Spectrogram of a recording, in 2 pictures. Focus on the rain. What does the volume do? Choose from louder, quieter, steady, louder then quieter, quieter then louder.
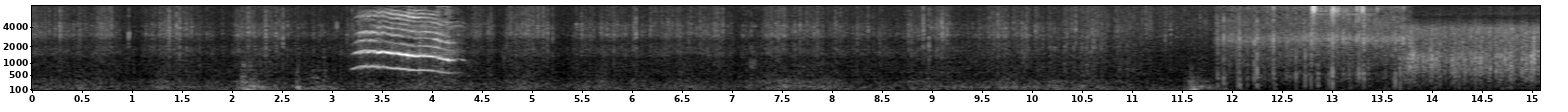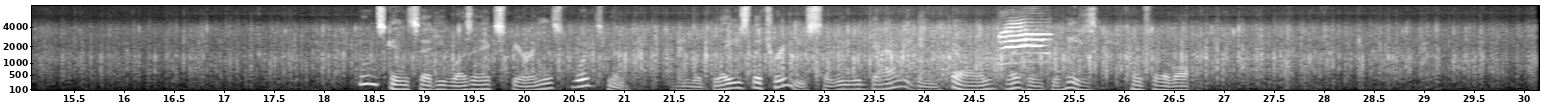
louder.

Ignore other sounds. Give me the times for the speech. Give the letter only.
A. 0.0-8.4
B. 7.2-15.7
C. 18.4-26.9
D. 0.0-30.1
C.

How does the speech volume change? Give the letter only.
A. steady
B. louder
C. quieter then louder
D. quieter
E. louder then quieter
A.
